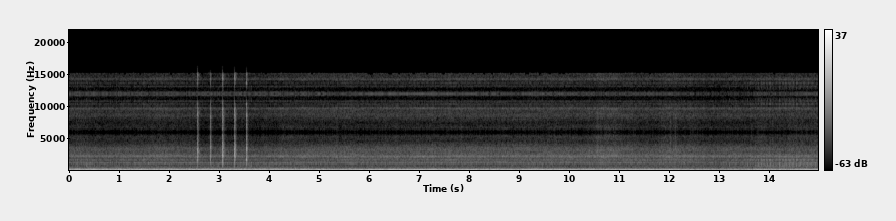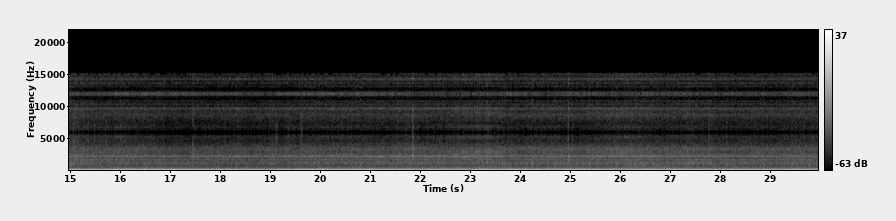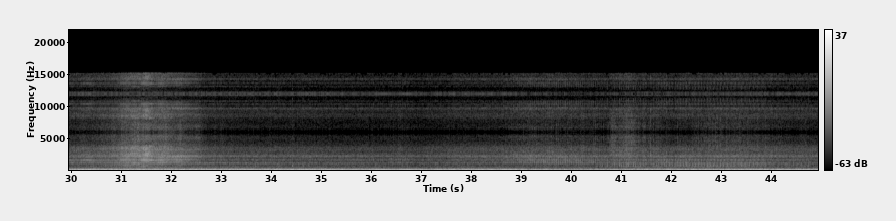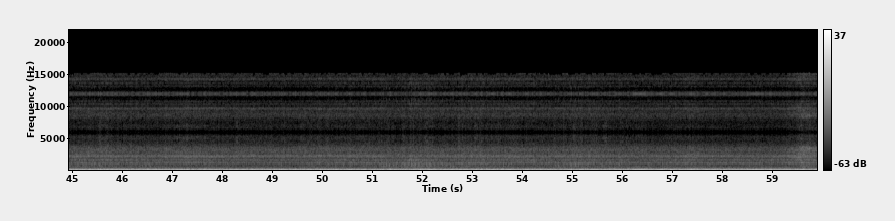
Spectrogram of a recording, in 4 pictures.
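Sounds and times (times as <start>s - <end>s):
car engine under load: 0.0s - 59.9s.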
